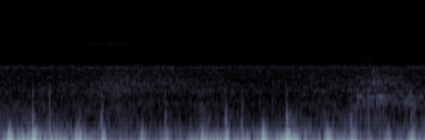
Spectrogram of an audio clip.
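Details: Real heartbeat recorded up close on the chest with binaural microphones for ASMR: deep, muffled low thumps in a steady paired rhythm under a soft hum; an ordinary heartbeat.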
